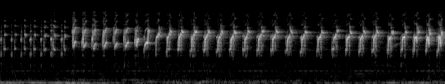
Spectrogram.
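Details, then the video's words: Long lovebird chatter in the 'ngetik' 'ngekek' style. It starts softly, then jumps into loud, rapid, slightly rising and falling high notes repeated about four times a second. "Love Bird Ngetik Cara Cepat Memanggil Love Bird Agar Ngekek Panjang"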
